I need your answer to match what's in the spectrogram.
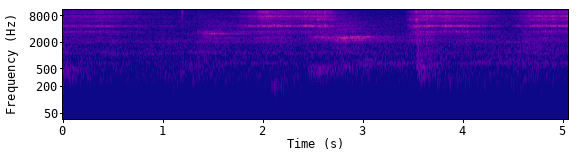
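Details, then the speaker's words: Bicycle wheel spun by hand while truing without a stand, zip tie set against the rim: a soft hiss swells and fades about once a second as an out-of-true section rubs each revolution and needs moving left. "It starts rubbing the rim. So that means this area needs to be moved that way, to the left."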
